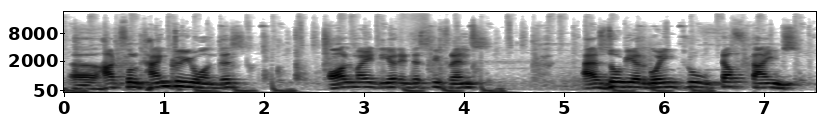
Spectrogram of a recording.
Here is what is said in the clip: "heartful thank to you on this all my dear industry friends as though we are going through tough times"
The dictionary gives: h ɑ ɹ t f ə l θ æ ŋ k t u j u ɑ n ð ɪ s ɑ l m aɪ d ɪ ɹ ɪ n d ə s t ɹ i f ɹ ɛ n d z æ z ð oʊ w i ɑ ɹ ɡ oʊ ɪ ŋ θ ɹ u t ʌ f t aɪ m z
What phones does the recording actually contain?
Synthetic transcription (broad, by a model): h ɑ ɹ t f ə l t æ ŋ k t u j u ɑ n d ɪ s ɑ l m aɪ d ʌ ɹ ɪ n d ə s t ɹ i f ɹ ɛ n d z æ z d oʊ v i ɑ ɹ ɡ oʊ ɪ ŋ t ɹ u t ʌ f t aɪ m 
